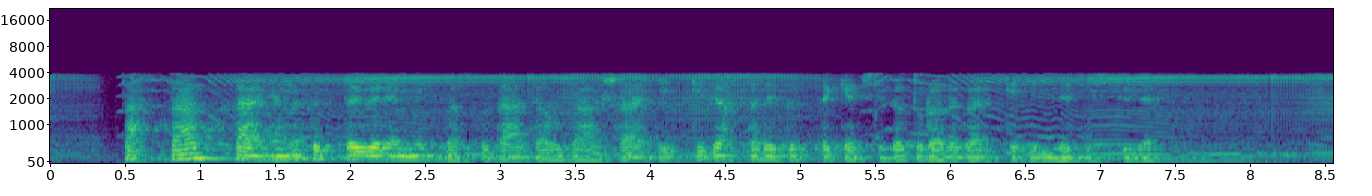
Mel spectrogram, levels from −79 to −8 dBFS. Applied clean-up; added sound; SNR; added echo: none; Squeak / Cupboard open or close; 10 dB; reverberation time 1.8 s.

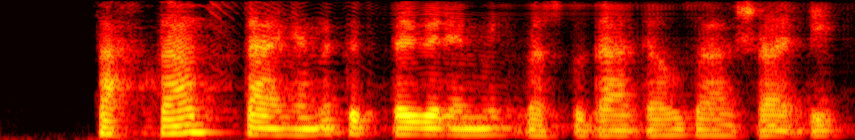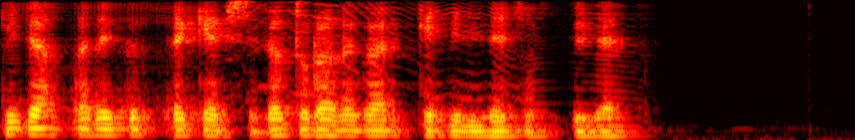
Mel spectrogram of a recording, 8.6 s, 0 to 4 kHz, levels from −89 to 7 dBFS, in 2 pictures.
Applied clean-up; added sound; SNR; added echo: neural mask model DeepFilterNet 3.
